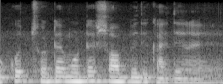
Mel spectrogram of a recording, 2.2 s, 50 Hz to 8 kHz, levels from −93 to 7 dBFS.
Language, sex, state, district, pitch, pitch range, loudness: Hindi, male, Telangana, Hyderabad, 115 Hz, 95-120 Hz, -14 LUFS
